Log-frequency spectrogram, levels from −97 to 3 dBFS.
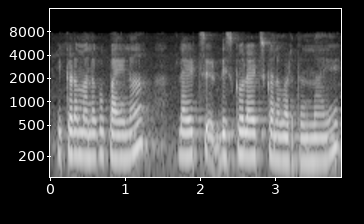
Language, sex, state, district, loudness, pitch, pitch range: Telugu, female, Telangana, Mahabubabad, -18 LUFS, 200 Hz, 190-205 Hz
